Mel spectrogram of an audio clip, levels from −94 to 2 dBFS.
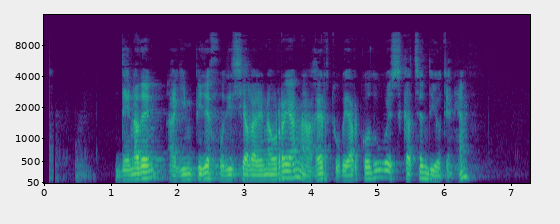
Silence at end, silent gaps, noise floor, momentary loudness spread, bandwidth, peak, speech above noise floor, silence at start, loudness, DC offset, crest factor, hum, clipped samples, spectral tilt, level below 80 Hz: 0.95 s; none; -75 dBFS; 10 LU; 11 kHz; -6 dBFS; 49 dB; 1.1 s; -27 LUFS; under 0.1%; 20 dB; none; under 0.1%; -7 dB/octave; -70 dBFS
